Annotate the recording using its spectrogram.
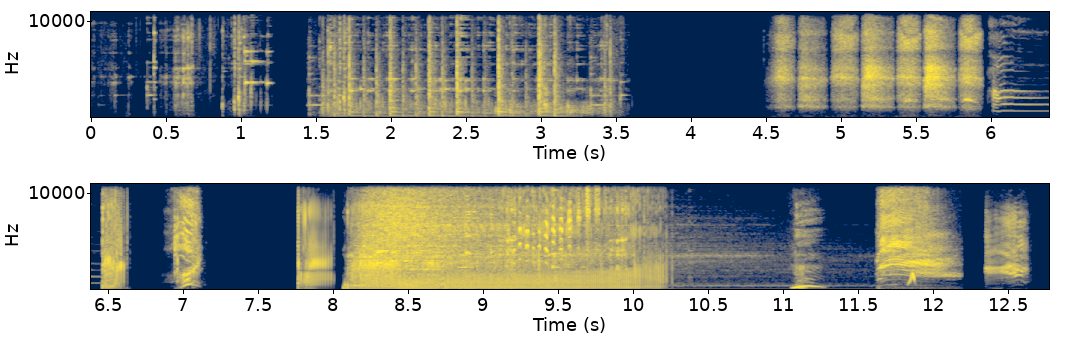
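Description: Cartoon sound effects and vocal noises of animated larvae, short separate sounds one after another, with a loud drawn-out sound lasting about two seconds from about eight seconds in.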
